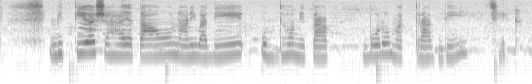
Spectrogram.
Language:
Magahi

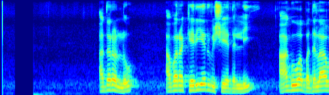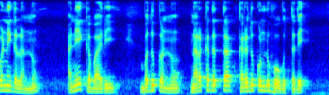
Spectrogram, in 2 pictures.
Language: Kannada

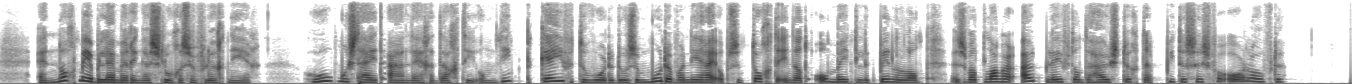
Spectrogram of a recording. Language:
Dutch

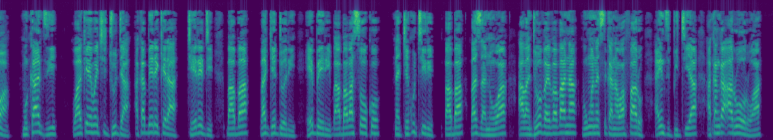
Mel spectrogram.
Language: Shona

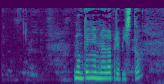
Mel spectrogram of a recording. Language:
Galician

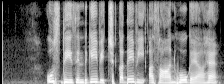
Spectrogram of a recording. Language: Punjabi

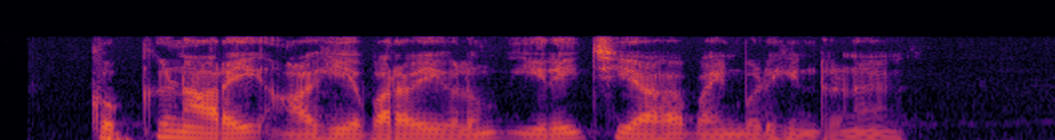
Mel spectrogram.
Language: Tamil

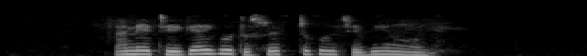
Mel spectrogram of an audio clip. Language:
Kalenjin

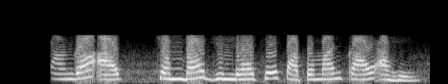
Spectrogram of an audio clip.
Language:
Marathi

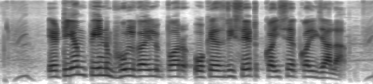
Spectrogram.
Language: Bhojpuri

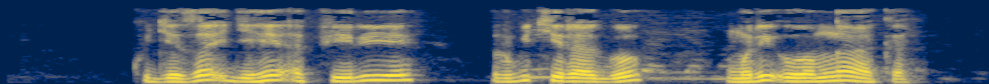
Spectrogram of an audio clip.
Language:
Kinyarwanda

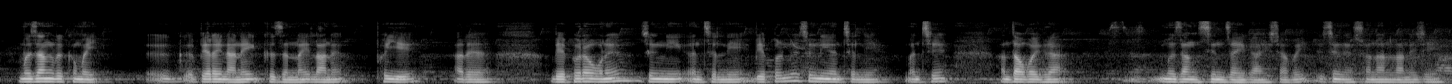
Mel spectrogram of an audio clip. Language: Bodo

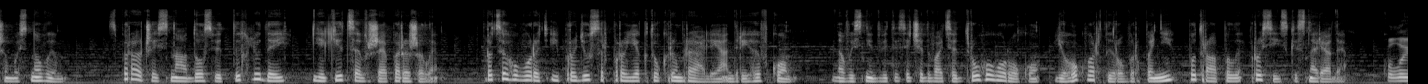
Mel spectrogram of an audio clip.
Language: Ukrainian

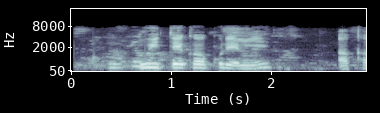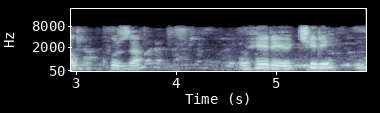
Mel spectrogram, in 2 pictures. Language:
Kinyarwanda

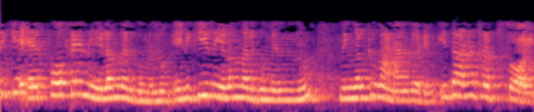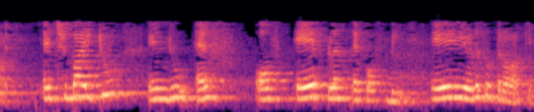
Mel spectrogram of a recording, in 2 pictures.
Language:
Malayalam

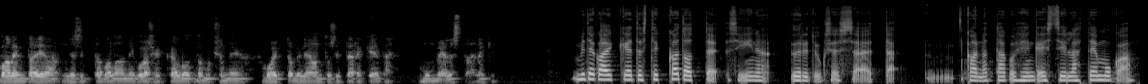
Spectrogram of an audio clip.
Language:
Finnish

